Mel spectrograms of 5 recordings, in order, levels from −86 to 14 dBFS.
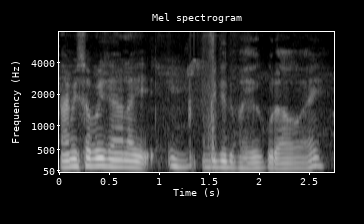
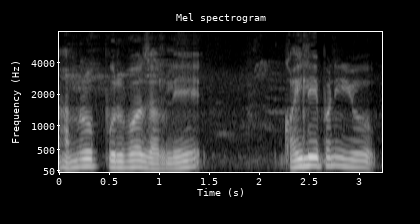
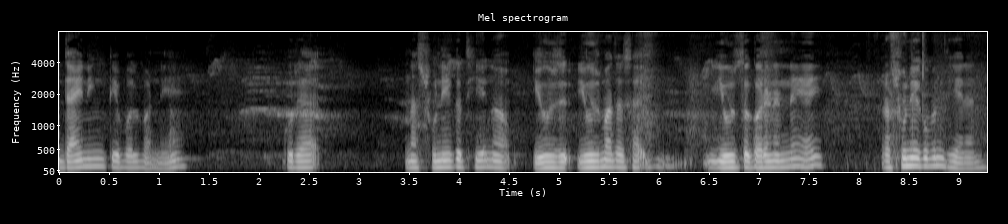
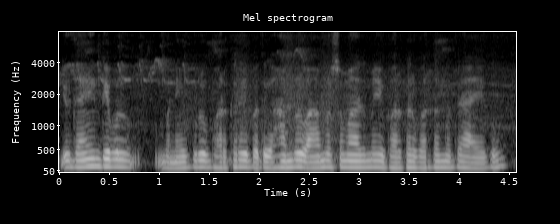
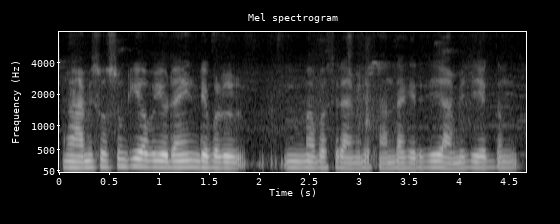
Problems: constant background noise, continuous background conversations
